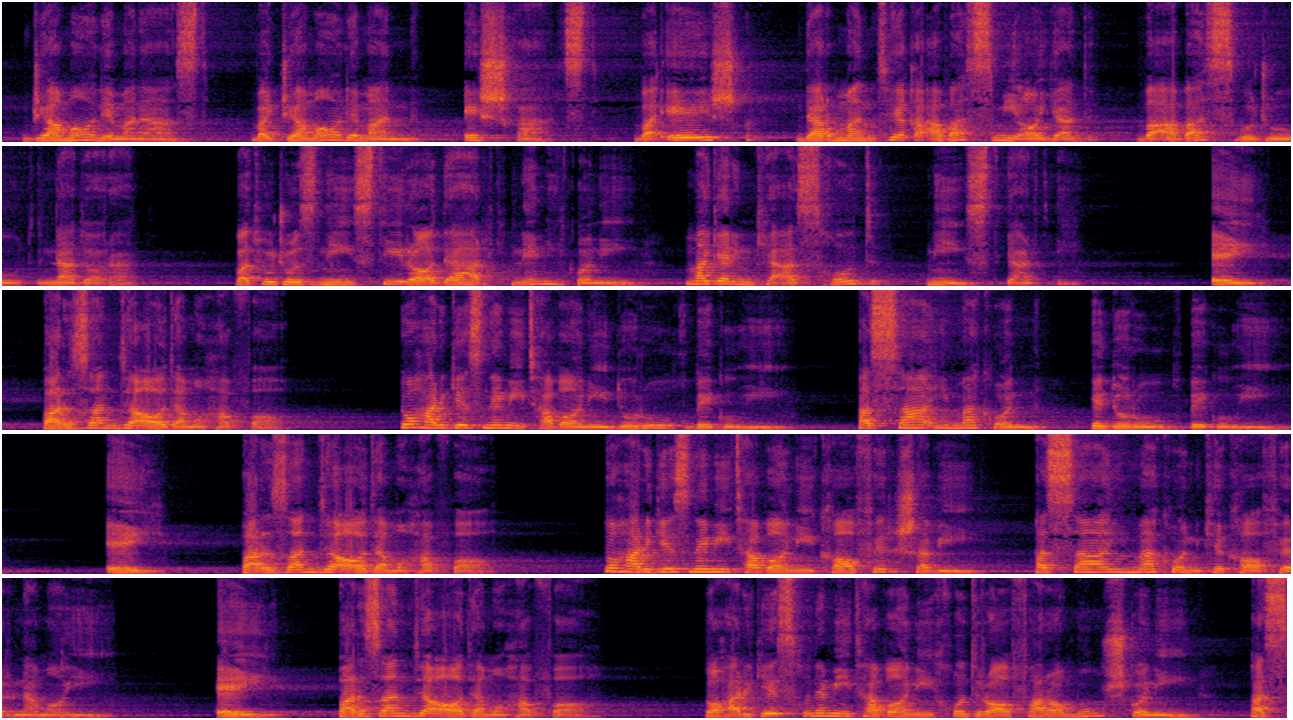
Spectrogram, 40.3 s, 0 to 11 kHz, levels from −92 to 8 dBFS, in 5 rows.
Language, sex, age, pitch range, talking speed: Persian, female, 30-49, 140-200 Hz, 120 wpm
